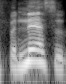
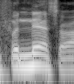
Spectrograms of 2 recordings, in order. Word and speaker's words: Finneseth: So, hey big last thing before I knew I used to always I call you Finesser, but I just thought I was and I said it on the show.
